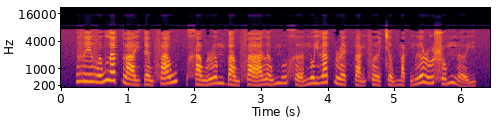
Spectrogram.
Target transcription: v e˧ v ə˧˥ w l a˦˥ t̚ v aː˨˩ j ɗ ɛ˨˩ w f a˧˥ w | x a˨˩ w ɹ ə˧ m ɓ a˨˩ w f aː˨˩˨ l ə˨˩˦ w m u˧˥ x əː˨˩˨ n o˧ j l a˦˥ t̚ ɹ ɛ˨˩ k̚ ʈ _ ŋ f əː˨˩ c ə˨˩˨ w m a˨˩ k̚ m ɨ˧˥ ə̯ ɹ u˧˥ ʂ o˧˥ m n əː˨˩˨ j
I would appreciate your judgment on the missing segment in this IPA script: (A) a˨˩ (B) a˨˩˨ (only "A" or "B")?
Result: B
